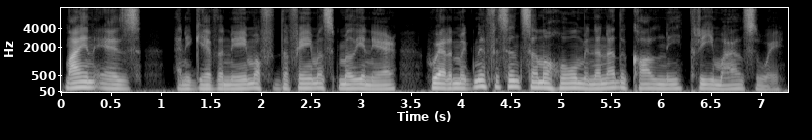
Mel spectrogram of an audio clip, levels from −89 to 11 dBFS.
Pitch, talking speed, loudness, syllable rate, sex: 115 Hz, 190 wpm, -22 LUFS, 5.8 syllables/s, male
